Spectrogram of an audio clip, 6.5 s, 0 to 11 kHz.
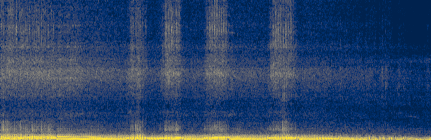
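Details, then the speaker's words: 1964 Chevrolet Suburban, 283 V8, revved: blips up and settles back smoothly with even firing and no knocks or misses. The alternator no longer rattles. An engine rattle was later traced to a loose crank pulley. Healthy revving. "You know, that little 283 runs good."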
